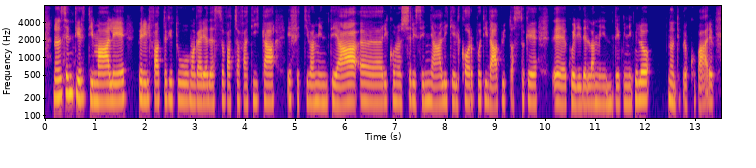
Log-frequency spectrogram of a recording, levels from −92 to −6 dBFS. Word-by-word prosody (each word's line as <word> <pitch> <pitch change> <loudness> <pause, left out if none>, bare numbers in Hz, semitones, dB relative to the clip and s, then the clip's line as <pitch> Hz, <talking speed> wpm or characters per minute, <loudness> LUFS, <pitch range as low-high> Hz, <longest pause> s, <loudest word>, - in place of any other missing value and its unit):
non 210 +1 +4
sentirti 210 -5 +2
male 180 +1 +6 0.2
per 195 -3 +1
il 185 +1 -1
fatto 180 0 0
che 190 0 -4
tu 180 -1 -4
magari 175 -1 0
adesso 170 +2 -3
faccia 175 +1 -5
fatica 175 0 0 0.2
effettivamente 175 -2 -5
a, 170 +2 +9
uhm, 170 -2 -2
riconoscere 175 +1 -6
i - - -5
segnali 175 -1 -4
che 175 - -8
il 170 - -8
corpo 180 0 -2
ti 180 +1 -9
dà, 155 -2 +5
piuttosto 185 0 -11
che, 170 -2 0 0.3
ehm, 165 -2 +1
quelli 165 -3 -2
della 165 0 -2
mente 165 0 -7
quindi, 165 0 -9
quello 190 0 +3 0.3
non 180 -3 -2
ti 190 +3 -20
preoccupare. - - -2
180 Hz, 150 wpm, -24 LUFS, 170-185 Hz, 0.3 s, a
